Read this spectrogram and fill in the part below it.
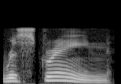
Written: restrain

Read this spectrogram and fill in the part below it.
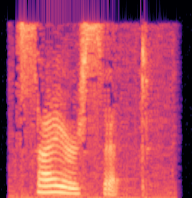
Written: siroset

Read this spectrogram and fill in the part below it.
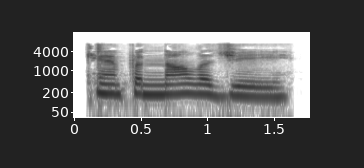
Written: campanologer

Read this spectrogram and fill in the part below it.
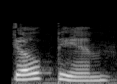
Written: dopium

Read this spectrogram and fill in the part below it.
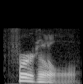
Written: fertile

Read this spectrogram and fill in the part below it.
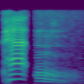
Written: paten

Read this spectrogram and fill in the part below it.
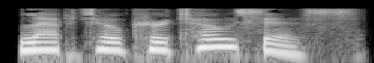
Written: leptokurtosis

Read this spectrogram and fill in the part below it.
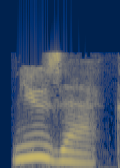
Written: newzak

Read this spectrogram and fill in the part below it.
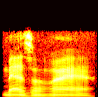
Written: Mazarin

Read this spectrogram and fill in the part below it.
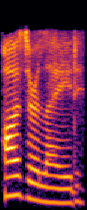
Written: hawser-laid

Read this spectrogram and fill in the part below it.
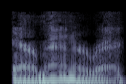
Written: Ermanaric

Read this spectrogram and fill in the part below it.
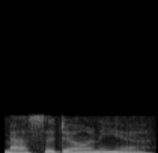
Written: Macedonia

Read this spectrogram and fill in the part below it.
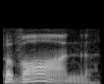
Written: pavane

